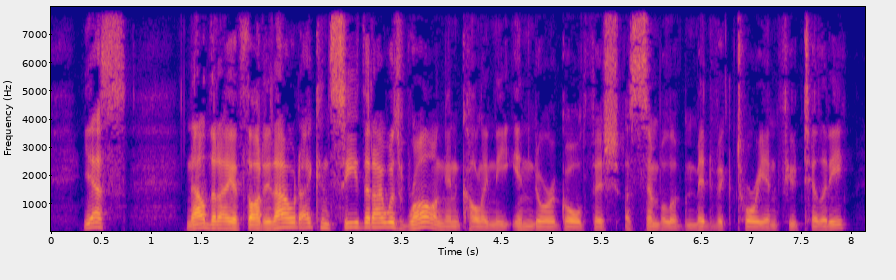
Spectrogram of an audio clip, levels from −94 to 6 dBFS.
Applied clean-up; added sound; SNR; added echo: none; none; none; none.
